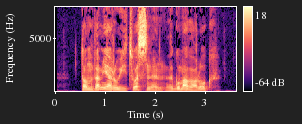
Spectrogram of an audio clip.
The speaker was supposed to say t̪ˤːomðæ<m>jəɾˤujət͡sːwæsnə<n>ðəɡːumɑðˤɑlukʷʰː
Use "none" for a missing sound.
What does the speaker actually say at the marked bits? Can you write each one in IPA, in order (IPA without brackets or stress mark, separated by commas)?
m, n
